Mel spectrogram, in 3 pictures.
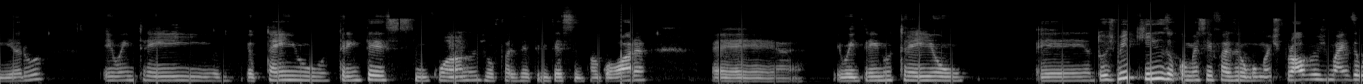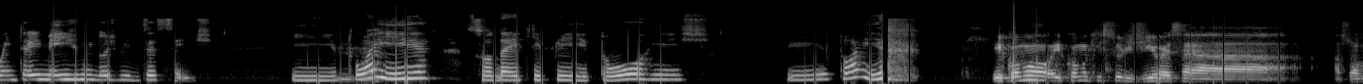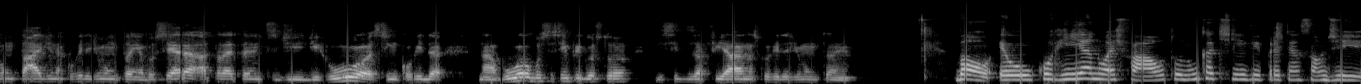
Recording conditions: video call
